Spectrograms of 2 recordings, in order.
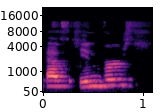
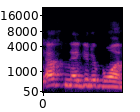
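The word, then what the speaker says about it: f⁻¹: you could please write F inverse don't say F negative one it's F inverse is how you say that although I'm not going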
